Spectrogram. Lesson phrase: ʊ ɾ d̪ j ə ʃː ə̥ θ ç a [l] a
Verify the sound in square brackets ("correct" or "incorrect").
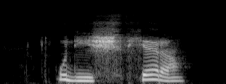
incorrect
